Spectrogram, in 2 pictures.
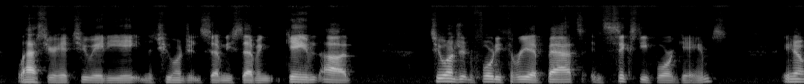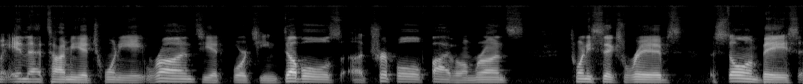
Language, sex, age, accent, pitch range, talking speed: English, male, 30-49, American, 105-125 Hz, 140 wpm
